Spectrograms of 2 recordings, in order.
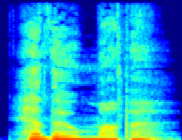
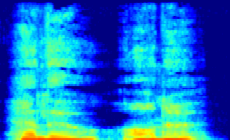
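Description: First: A gentle hello with a light rise. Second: Tentative. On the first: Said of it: "answered gently". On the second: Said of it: "gave Honor a tentative smile". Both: Acted.

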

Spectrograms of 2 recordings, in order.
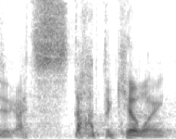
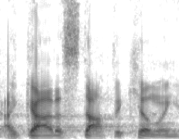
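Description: First: Softer, slow and steady resolve; calm, not rage. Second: Said in the usual way. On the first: Retold or imitated. York resolving to end the killing, softer, slow and without rage. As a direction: say it quietly, without anger, slow. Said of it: "It's not rage". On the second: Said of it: "It's not rage, though".

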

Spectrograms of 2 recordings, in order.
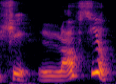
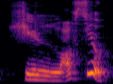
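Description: First: Slow laughing mock German accent; bad German accent, laughing. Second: Slow, heavy mock German accent; bad German accent. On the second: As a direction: sing it in a hammy German accent. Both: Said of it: "the bad, uh, German accent".

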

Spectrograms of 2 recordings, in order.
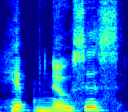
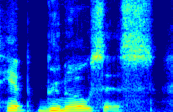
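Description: First: Said in the usual way. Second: Hipgnosis said very slowly, every syllable clear, hip-g-nosis; slow careful spelling-out. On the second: Shown as a demonstration. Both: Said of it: "H I P G N O S I S".

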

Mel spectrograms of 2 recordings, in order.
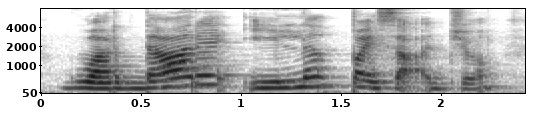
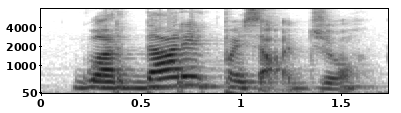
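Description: First: Slow and carefully spaced; slow, clear repetition. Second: Said in the usual way. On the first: Shown as a demonstration. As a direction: say it again slowly for learners. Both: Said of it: "teacher repeats the word twice".

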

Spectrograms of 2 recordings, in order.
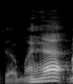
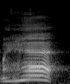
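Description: First: Said in the usual way. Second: High, thin, fretful repeat; a high mock-worried whine about his hat; squeaky mock-anxious my hat. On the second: Joking about hat fears.

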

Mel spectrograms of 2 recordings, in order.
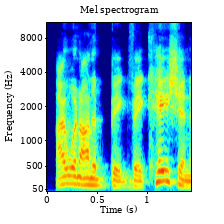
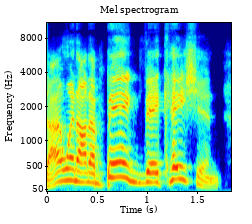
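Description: First: Said in the usual way. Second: "big" pitched way up and stretched; big inflection. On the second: Retold or imitated. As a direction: swell the voice high on "big". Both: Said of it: "you heard the inflection in my voice".

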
